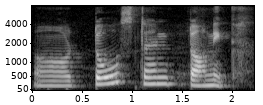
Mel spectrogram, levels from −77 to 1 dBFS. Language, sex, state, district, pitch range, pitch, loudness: Kannada, female, Karnataka, Bangalore, 170-235 Hz, 195 Hz, -19 LUFS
